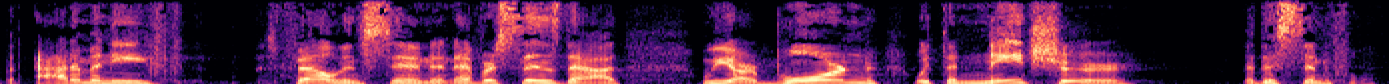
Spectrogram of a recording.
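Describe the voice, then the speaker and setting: A man's voice: a little high, animated, a little slow, bright, forceful tone. A man preaching a sermon in an earnest, emphatic way, often restarting his words. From Romania. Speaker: pastor.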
